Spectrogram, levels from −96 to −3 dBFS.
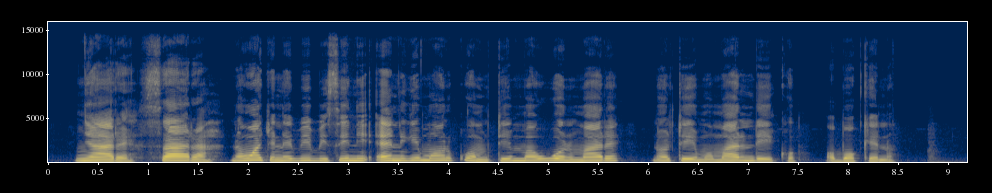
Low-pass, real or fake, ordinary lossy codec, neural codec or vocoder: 14.4 kHz; real; none; none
